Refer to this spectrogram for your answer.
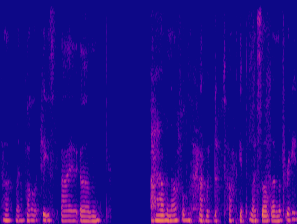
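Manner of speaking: faintly apologetic, sheepish, embarrassed tone. Game narrator voices a character caught talking to himself, embarrassed. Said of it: "Says in embarrassment".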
